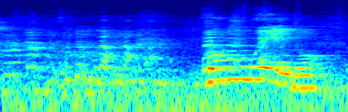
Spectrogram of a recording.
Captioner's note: laughter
